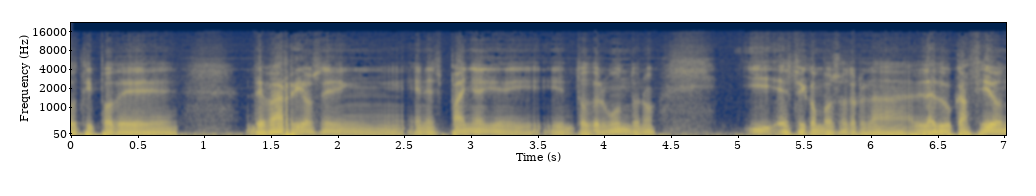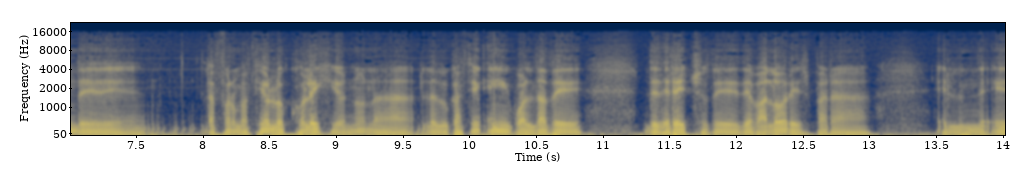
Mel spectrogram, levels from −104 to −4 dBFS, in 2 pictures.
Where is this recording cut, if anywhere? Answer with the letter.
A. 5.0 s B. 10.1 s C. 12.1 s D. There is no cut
B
